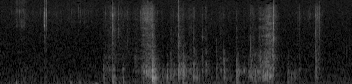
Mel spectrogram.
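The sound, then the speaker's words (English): A pair of scissors is handled and put back in place, with a few short metallic clicks and soft rustling scrapes scattered across a few seconds, fairly quiet, with no talking. “Scissors back here.”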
